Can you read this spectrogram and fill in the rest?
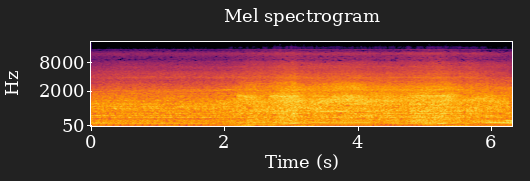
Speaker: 2010 Escalade 6.2 liter man this thing has piston slap from hell it's uh one of the worst I've heard 105 000 miles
